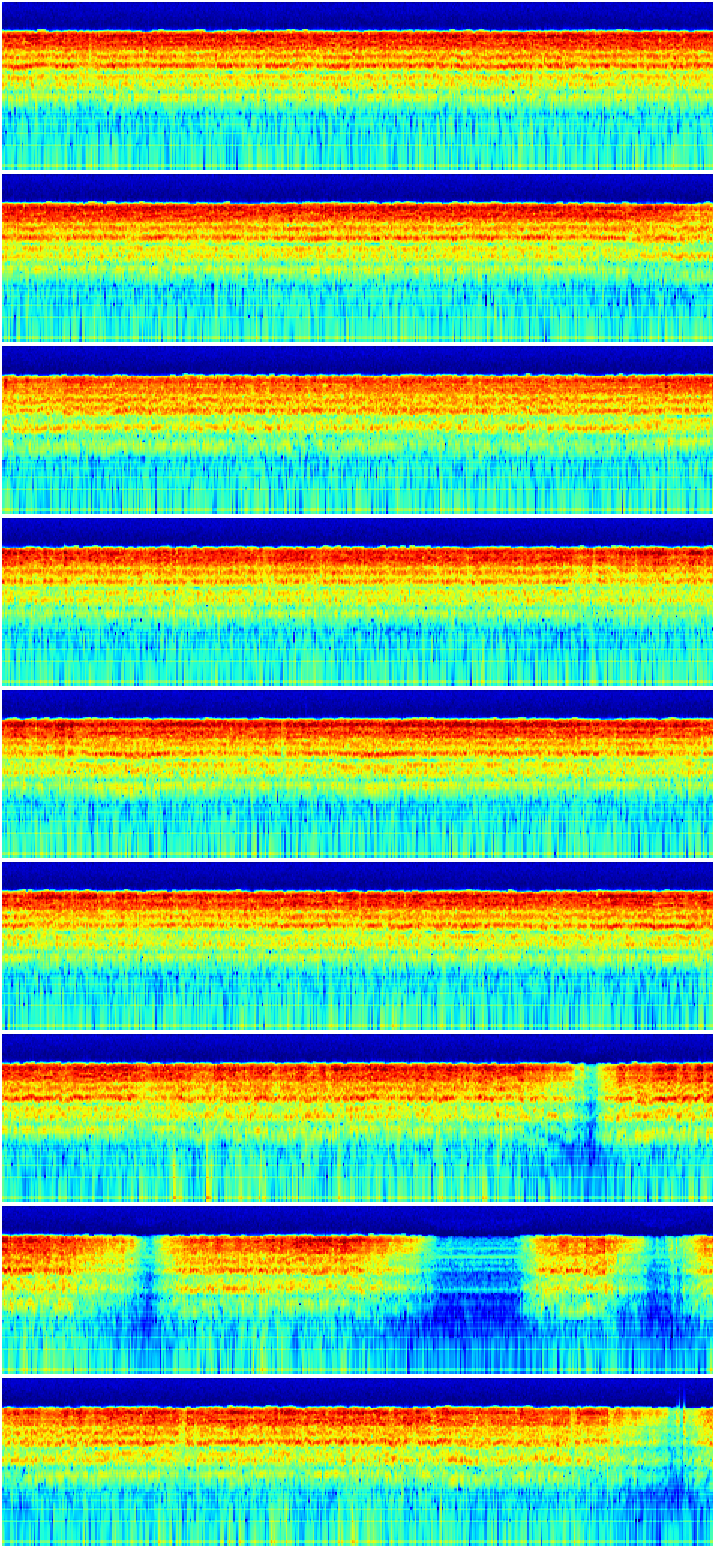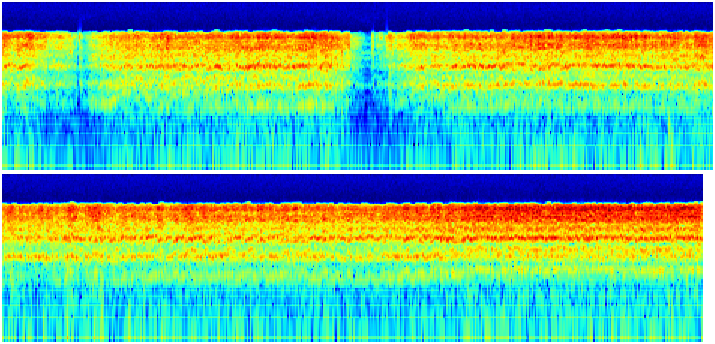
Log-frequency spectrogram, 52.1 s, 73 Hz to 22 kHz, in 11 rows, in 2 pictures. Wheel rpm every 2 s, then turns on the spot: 230, 230, 240, 230, 190, 160, 170, 230, 230, 230, 230, 230, 230, 230, 230, 190, 140, 110, 80, 200, 150, 80, 120, 160, 170, 220.
none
